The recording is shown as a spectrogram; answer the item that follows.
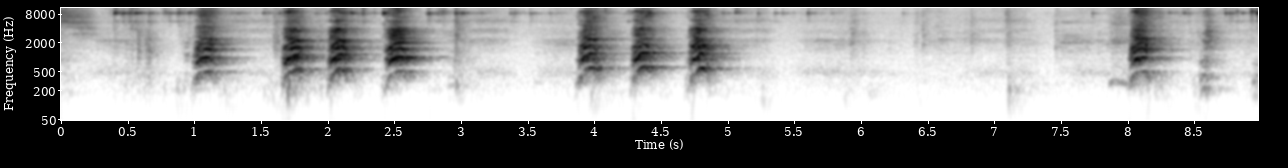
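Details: Jack Russell terrier barking repeatedly at kids playing with light saber swords: loud, sharp harmonic barks in bursts of two or three, with pauses between volleys and a faint high electronic hum.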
